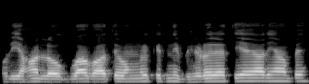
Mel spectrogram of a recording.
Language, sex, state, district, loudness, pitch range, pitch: Hindi, male, Uttar Pradesh, Jyotiba Phule Nagar, -16 LUFS, 130-150 Hz, 140 Hz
